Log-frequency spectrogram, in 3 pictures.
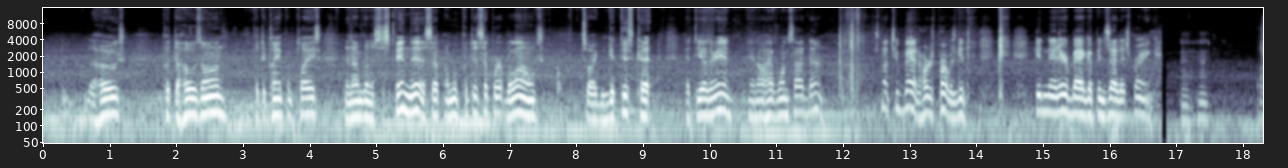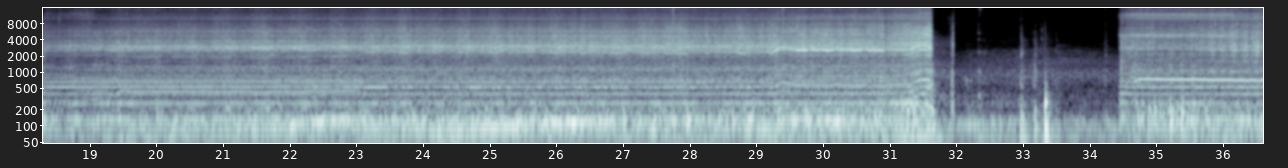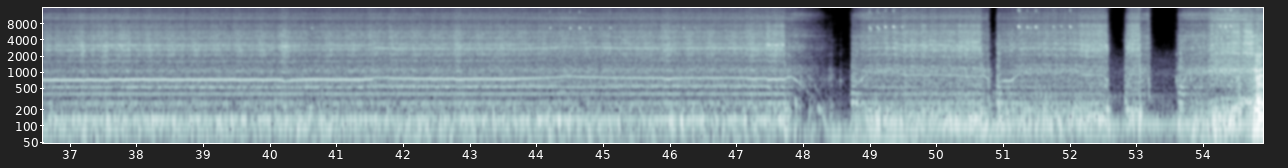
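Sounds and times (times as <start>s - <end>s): drill click: 18.2s - 31.7s, 34.4s - 54.9s
electric drill motor running: 18.2s - 31.7s, 34.4s - 54.9s.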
